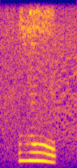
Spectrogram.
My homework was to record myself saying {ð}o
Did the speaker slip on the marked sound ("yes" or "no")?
no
